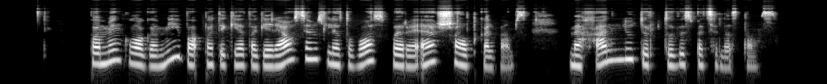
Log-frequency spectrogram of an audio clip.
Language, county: Lithuanian, Vilnius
